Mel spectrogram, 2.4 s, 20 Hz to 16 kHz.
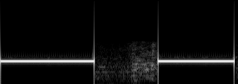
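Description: Censor bleep: a steady 1 kHz pure tone, about a second long, then a second one starting about a second and a half in. Each switches on and off abruptly, masking speech.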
